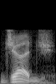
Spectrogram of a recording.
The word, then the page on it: judge: American English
